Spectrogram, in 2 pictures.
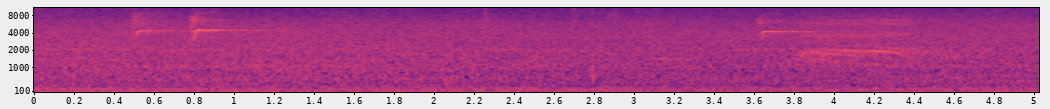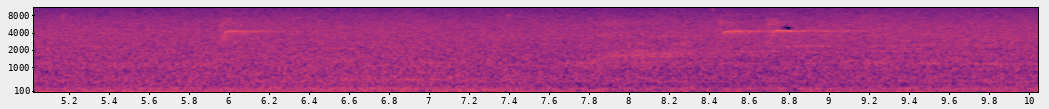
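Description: Birds calling in the trees: two longer calls about four and eight seconds in and a few short high chirps, over a steady low rumble.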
